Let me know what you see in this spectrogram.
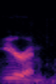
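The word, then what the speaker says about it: Erin: we're really really glad to be in in irin it's pronoun by the way Devon it's not it looks like Ain e r i n but it's pronounced irin irin I didn't know that you're in Tennessee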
